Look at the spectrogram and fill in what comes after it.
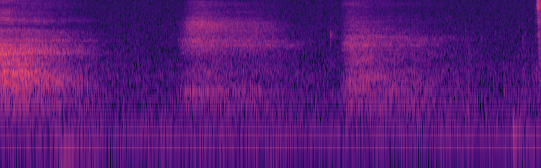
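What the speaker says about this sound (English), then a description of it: "Just breathe as normal." A person in a yoga forward fold breathes quietly and slowly, with a long exhale at the start and two softer breaths after it, all under a faint steady room hum.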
